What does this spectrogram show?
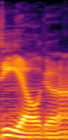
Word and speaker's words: Dialga: that kind of thing pronunciation guide says D alga Dialga Dialga okay sorry Dialga with the stress in the middle yeah because English but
